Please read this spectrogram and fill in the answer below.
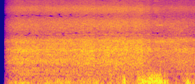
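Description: Steady rushing of wind outdoors, with irregular low buffeting on the phone's microphone.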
